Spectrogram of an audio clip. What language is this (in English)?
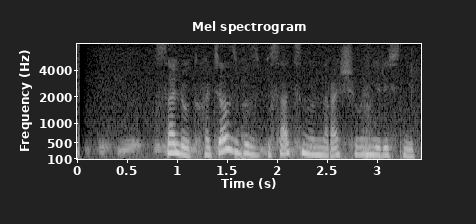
Russian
